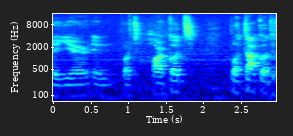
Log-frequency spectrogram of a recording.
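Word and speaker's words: Port Harcourt: Potakot is how we would pronounce it. But if I'm trying to be you know pronounce it well and enunciate then it would be portark right lived in I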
